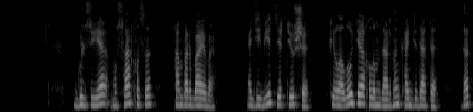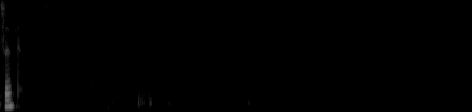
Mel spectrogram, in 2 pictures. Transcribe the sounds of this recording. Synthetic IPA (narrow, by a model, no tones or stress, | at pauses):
ɡʲʏlzijɑmʊsɑqʰəzə | qʰɑmbɑɾbɑjevɑ | æd̪e̞bije̞t̪ze̞ɾt̪ːe̞wʃɪ | fʲilˠolˠo̞ɡʲijaʁəlˠəmd̪ɑɾənəɴkʰand̪ijd̪ɑt̪ə | d̪ot̪se̞nt̪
